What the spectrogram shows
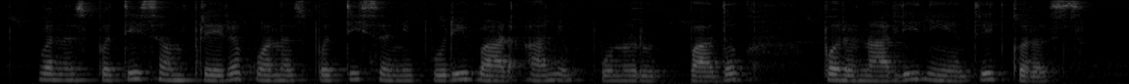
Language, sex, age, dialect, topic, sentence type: Marathi, female, 25-30, Northern Konkan, agriculture, statement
